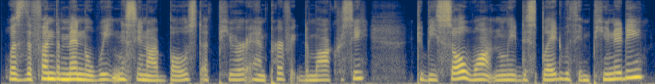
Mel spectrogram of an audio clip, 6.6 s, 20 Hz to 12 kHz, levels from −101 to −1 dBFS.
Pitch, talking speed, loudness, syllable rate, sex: 210 Hz, 175 wpm, -17 LUFS, 5.5 syllables/s, female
